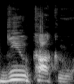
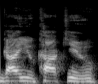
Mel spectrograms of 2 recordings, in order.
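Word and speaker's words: Gyu-Kaku: again one more time gyu Kaku I believe I'm pronouncing it correctly but I'm I don't have a gyu dash Kaku k-a-k-u yeah and it's funny I've walked past this before I've heard people call it guyukaku and it's like it's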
